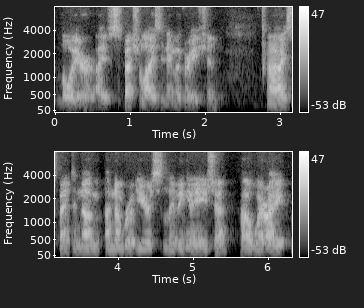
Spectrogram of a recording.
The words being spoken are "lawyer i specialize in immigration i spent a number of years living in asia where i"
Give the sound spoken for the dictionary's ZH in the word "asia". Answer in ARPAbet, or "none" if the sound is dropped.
ZH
